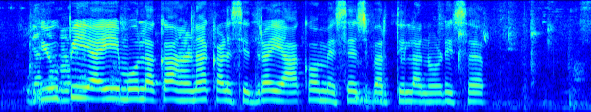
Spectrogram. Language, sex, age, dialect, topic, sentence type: Kannada, female, 31-35, Dharwad Kannada, banking, question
